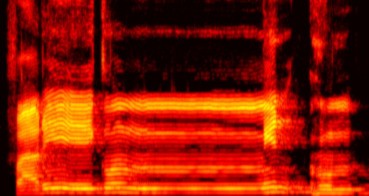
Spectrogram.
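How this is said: The recitation stops after 'minhum'. "berhenti di sini ya, kemudian melanjutkannya dari bal ini"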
